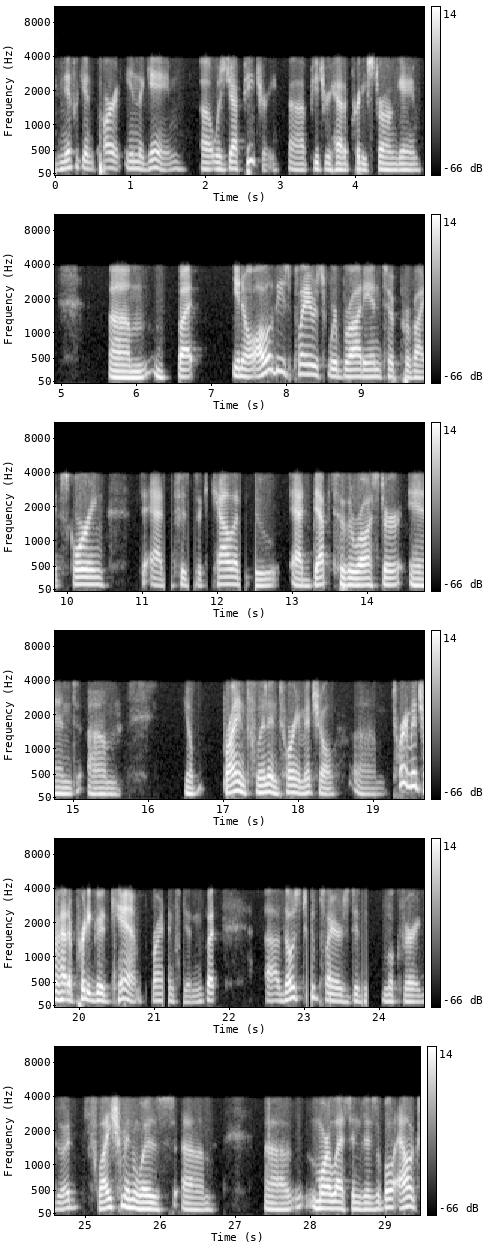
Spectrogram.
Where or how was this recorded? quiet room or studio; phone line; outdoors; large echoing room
phone line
